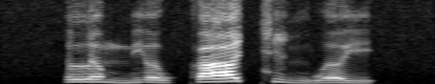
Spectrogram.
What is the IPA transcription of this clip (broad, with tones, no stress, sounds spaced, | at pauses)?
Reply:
l ə˨˩˨ m j ə˨˩˨ w k aː˧˥ c i˨˩˨ ŋ w ə˨˩ j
